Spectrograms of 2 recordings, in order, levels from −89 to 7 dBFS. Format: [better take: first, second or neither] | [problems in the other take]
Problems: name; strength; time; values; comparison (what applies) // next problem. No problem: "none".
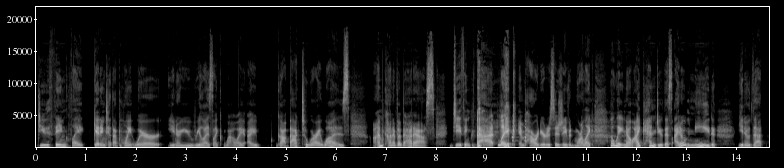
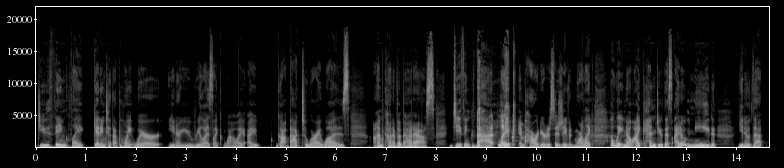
second | thin; somewhat; fading below 250 Hz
